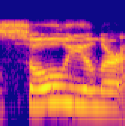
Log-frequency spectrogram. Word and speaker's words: Soul-U-lar: Hey, so it's called Soul-U-lar Evolution, but it's spelled Soul, referring to your soul.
